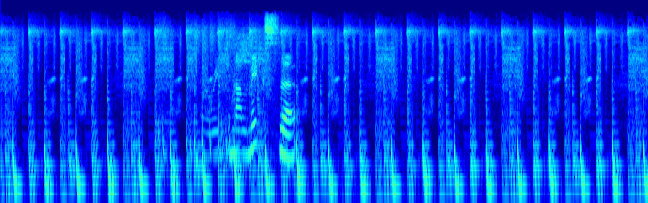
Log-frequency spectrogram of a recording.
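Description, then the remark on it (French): A dense chorus of toads at Vassivière croaking in rapid, overlapping pulses, loud, with a few higher warbling calls rising briefly in the middle. “J'ai super nous mix en direct des bruits d'épouvante avec les crapauds de Vassivière.”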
